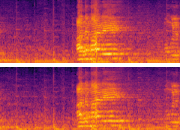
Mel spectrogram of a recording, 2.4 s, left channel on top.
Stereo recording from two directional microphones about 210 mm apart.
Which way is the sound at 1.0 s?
55° left (ahead or behind).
